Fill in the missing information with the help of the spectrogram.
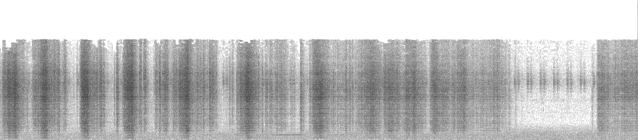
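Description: Red pyrotechnic strobe torch burning, each flash giving a short fizzing pop, about two to three a second. The pops weaken and mostly stop about five seconds in as the torch burns down.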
